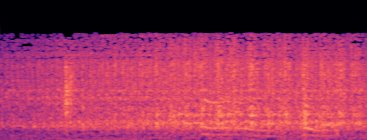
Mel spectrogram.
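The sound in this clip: A sewing machine whirs noisily while winding thread onto a bobbin with its built-in winder, a steady rough buzzing drone that holds even throughout with faint rattling.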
